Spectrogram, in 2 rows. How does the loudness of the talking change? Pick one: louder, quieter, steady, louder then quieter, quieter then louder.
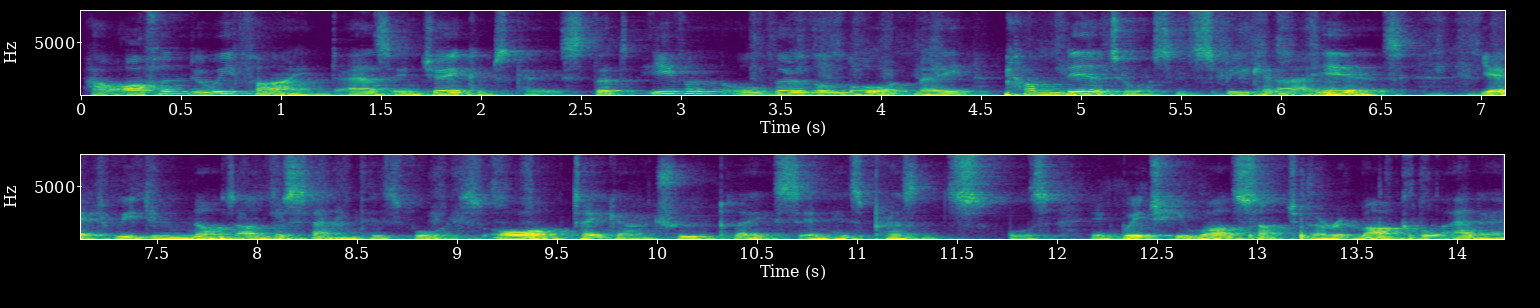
steady.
